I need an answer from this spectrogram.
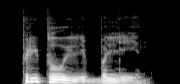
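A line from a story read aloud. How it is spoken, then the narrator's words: Breathless exhale. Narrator (Russian): выдохнул Ларс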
